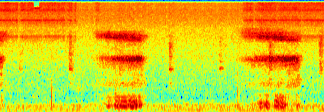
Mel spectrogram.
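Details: A domestic cat snores in its sleep, two drawn-out, husky low breaths about three seconds apart, each carrying a soft high nasal whistle, against quiet indoor background with a few faint clicks.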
